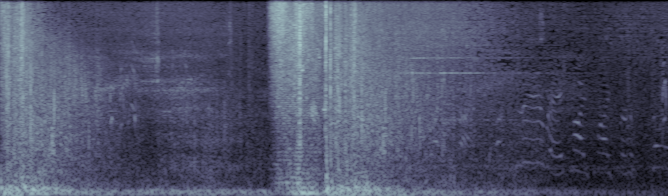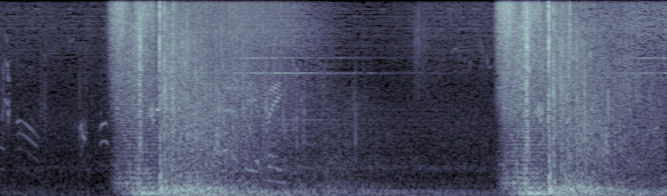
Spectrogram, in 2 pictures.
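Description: Confringo fire spell blasts in the video game Hogwarts Legacy, with three loud, deep booming explosions spaced several seconds apart, each rumbling and fading slowly, and brief talk and quieter game sounds in between.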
